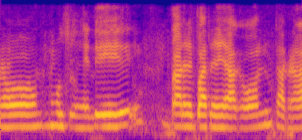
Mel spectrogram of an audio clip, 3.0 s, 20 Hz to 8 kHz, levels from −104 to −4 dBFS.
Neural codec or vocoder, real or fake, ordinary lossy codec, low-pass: codec, 24 kHz, 1.5 kbps, HILCodec; fake; none; 7.2 kHz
